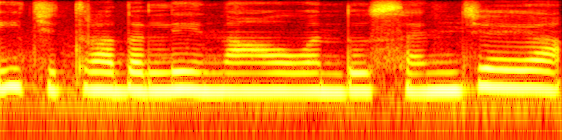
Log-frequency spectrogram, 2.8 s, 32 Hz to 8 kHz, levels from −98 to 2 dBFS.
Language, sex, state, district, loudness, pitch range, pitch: Kannada, female, Karnataka, Mysore, -12 LUFS, 225-240 Hz, 230 Hz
